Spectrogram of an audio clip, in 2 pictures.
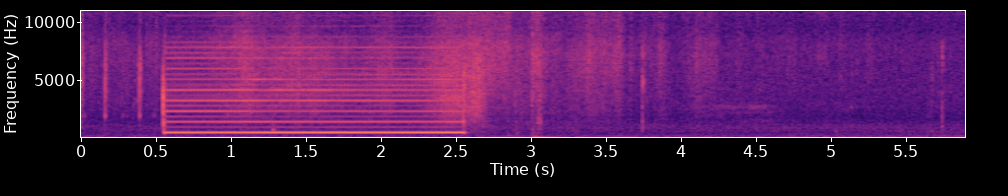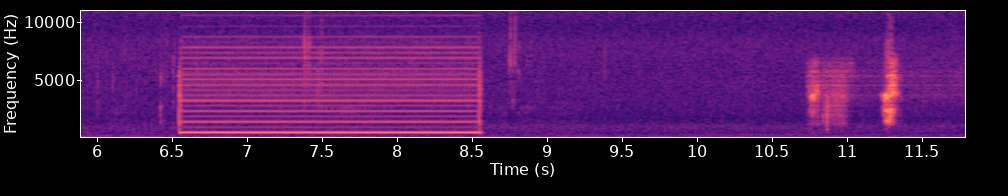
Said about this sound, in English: So, you know, we're going to try to talk to my brother here and see if he picks up the phone. He's probably not.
